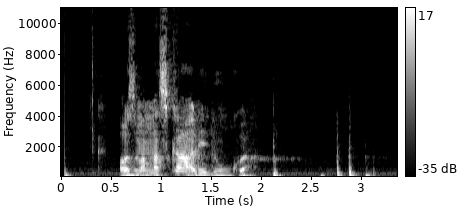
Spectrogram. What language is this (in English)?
Italian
